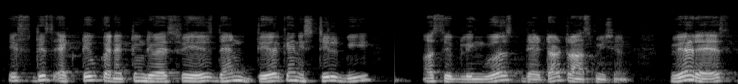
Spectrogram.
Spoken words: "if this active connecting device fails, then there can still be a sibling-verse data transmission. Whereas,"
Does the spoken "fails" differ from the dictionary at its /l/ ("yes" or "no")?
yes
